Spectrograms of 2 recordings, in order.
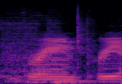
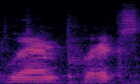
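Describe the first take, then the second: First: The x at the end of Prix is silent. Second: The x at the end of Prix is pronounced. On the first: The speaker calls it right. "people correct me. They're like, it's Grand Prix" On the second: The speaker calls it wrong. "I also call the NASCAR Grand P- Prix the Grand Prix because there's an X"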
